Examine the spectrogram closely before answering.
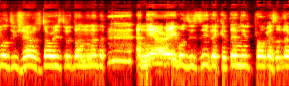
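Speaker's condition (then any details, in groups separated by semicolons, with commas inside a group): Brain injury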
